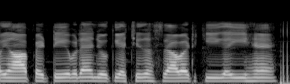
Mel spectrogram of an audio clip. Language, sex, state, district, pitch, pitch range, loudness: Hindi, male, Punjab, Kapurthala, 155 Hz, 155-160 Hz, -18 LUFS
